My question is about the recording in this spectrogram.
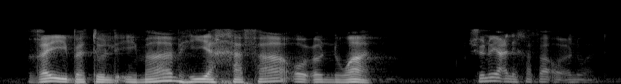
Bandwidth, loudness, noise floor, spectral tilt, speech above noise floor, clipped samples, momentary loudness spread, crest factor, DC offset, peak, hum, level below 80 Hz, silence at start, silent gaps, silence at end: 5.4 kHz; -28 LUFS; -65 dBFS; -10.5 dB/octave; 37 dB; under 0.1%; 17 LU; 20 dB; under 0.1%; -8 dBFS; none; -54 dBFS; 0.3 s; none; 0.35 s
